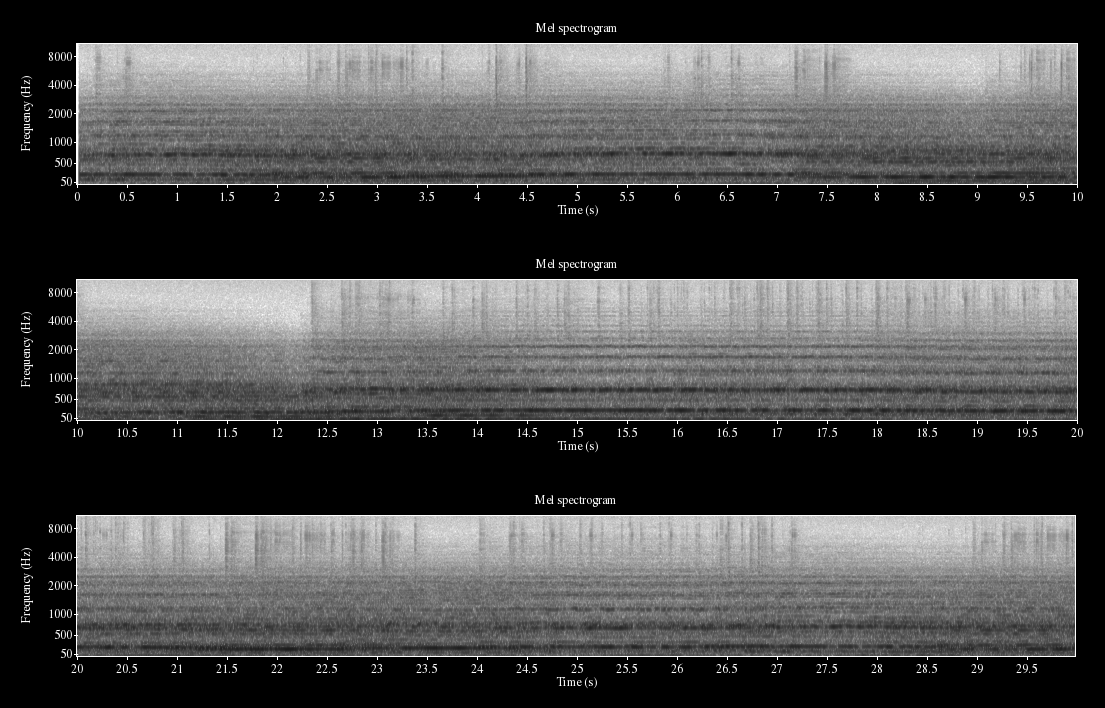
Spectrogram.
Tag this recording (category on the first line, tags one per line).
Soundscapes > Synthetic / Artificial
Drone
Noise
